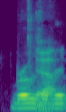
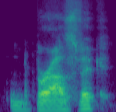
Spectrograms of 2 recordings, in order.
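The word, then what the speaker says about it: Brzovic: Brozovic, I think is how you pronounce his name. Yep. I'm also on Charleston, and his name is Brozvik.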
